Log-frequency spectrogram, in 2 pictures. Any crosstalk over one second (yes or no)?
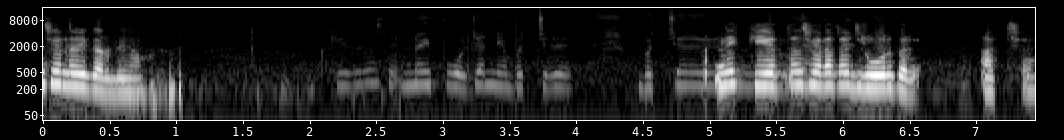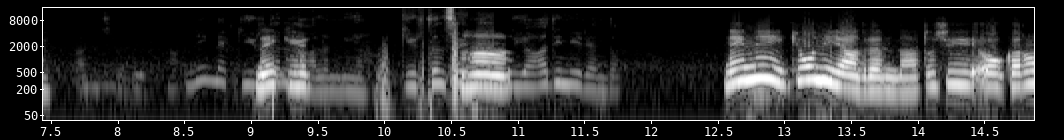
yes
